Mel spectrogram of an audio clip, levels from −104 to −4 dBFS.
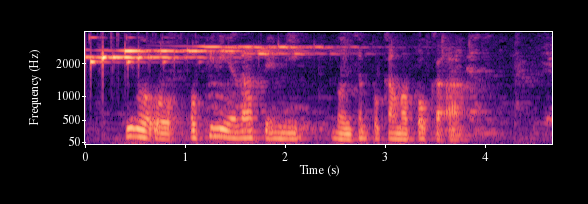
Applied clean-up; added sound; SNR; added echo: none; Chime; -3 dB; reverberation time 0.6 s.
